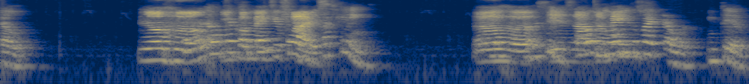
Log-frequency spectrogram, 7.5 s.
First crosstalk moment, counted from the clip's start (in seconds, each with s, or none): 1.8 s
